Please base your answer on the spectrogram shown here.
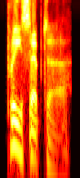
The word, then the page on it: preceptor: British English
